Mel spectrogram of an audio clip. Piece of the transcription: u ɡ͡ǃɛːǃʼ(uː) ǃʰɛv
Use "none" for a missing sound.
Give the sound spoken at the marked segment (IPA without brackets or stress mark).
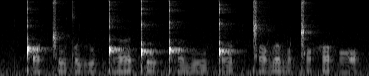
uː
